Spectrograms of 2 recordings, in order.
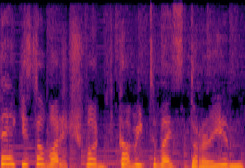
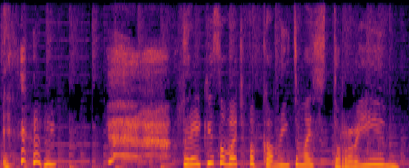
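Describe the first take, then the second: First: It is said in the speaker's usual accent. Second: It is said in a thick Irish accent.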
